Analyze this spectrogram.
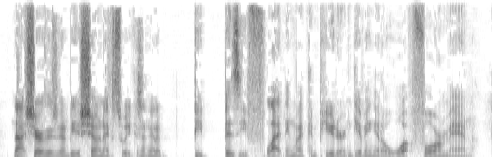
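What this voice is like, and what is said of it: Worn-out, strained voice. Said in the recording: “As you can probably tell by my voice, it's over the edge.”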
